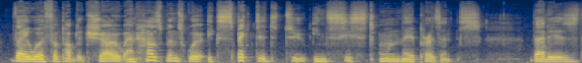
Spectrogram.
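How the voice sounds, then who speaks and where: A man's voice: medium pitch, creaky, darkish tone, husky. A man hosting a podcast, reading his research notes aloud with dry, wry asides. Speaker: podcast host.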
